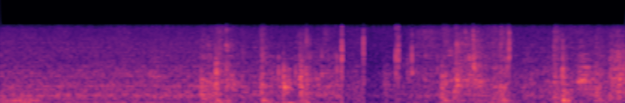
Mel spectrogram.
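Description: Irregular knocks, taps and rustling begin about a second in: a dog scrambling off a sofa and tussling with a cushion and a leather pouf.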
